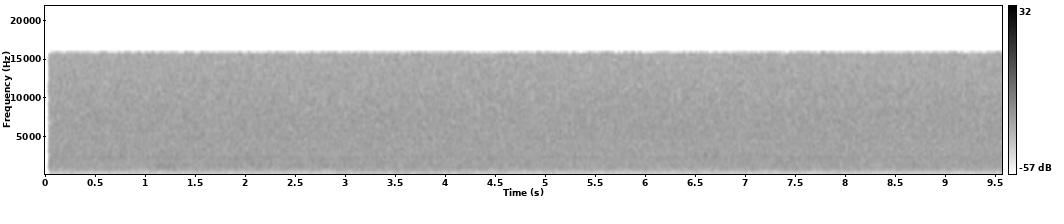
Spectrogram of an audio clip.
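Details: Continuous broadband rushing noise over a low, evenly pulsing hum.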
